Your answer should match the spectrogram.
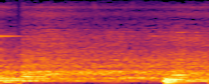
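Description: Low, steady rumble, with background music coming back in about a second and a half in.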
